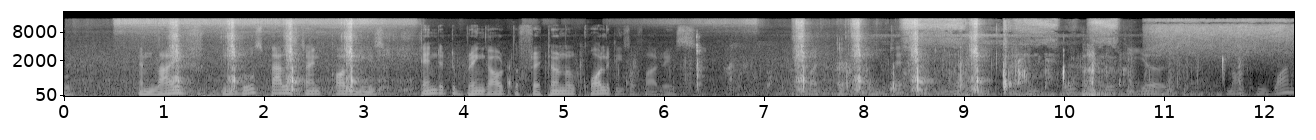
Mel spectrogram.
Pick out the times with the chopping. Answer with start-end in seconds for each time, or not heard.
1.0-3.5, 7.3-9.2.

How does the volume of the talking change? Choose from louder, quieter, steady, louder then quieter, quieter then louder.
quieter.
